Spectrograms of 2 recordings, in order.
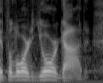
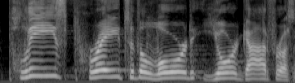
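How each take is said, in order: First: Your leaned on, the rest lower; stress on your. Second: Said in the usual way. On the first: Shown as a demonstration. Pastor pointing out their wording, stress on your. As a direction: point up the word your, Lord your God. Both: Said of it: "Notice they say".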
